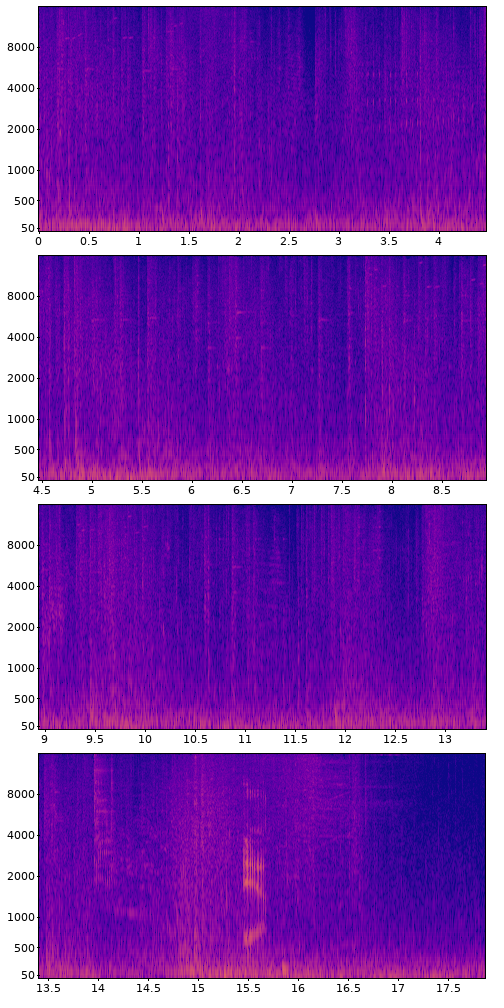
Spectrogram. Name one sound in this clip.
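Rapid gunfire rattles in a game.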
